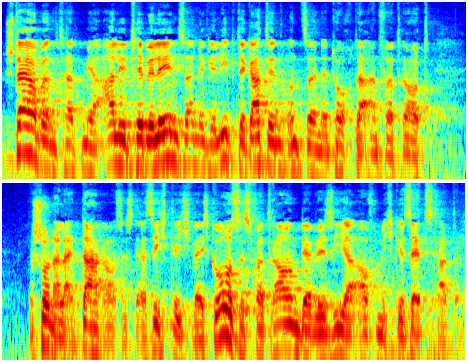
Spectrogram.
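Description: An actor playing a proud military count under accusation, solemn and defensive, speaking formally and emphatically in a radio drama. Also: male voice, medium pitch, normal speed, fairly bright tone, natural voice. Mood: solemn, assured. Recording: echoey hall with long reverb.

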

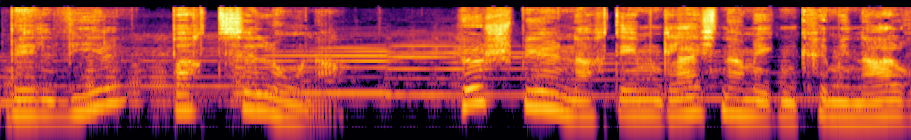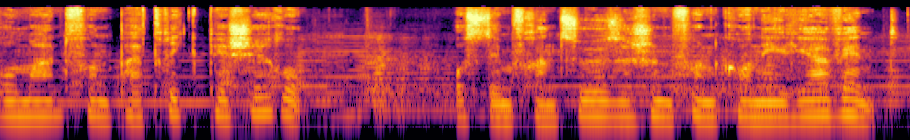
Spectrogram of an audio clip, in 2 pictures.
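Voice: medium pitch, normal speed. An announcer reading radio drama credits in a formal, list-like way. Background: music under the voice.

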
